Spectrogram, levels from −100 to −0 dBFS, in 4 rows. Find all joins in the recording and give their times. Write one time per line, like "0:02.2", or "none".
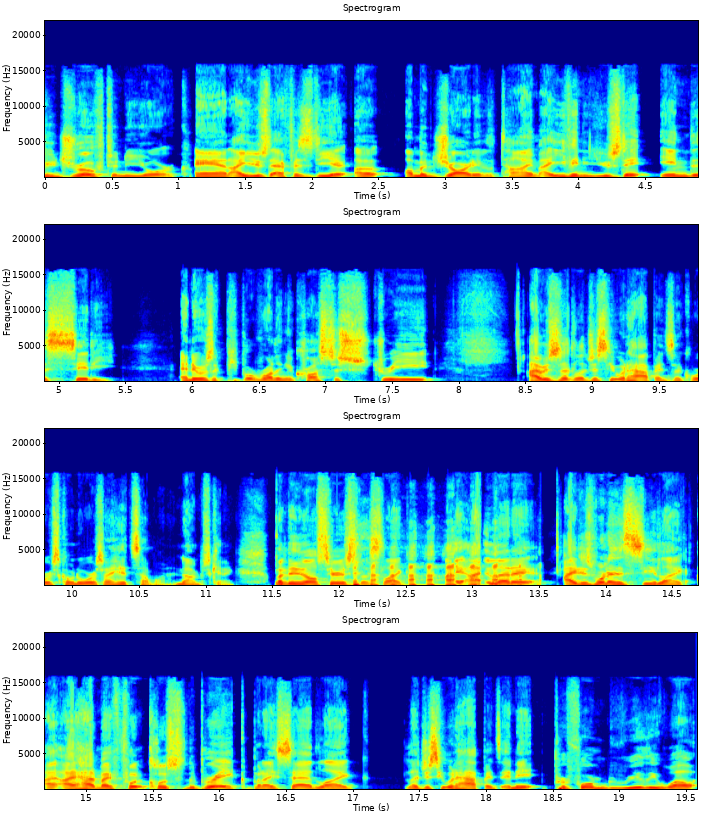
0:01.0
0:13.6

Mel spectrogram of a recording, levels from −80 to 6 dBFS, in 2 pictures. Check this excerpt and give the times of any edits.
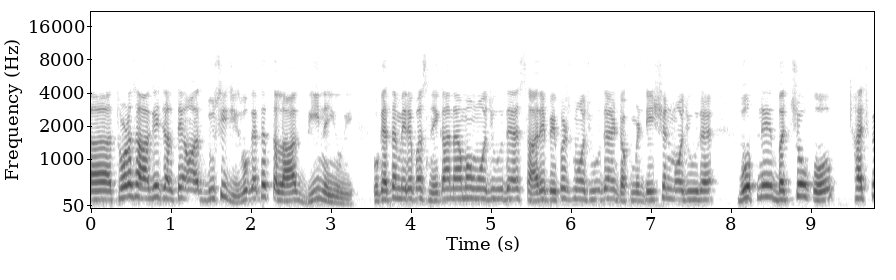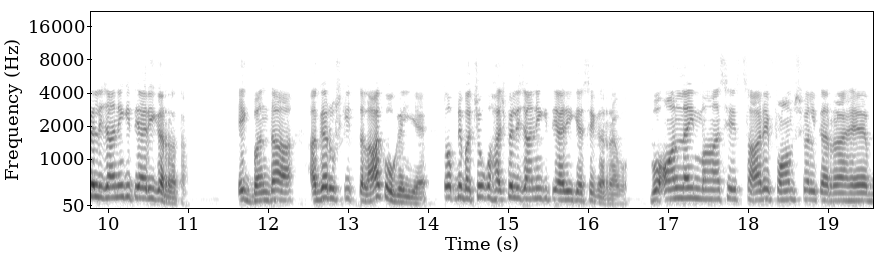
none

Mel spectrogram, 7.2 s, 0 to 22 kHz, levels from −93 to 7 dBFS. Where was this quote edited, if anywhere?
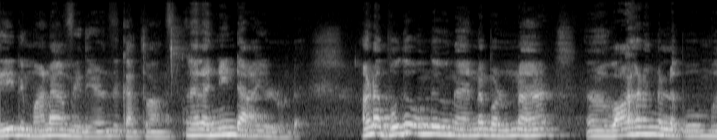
0:01.7

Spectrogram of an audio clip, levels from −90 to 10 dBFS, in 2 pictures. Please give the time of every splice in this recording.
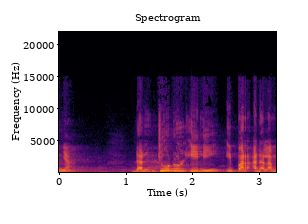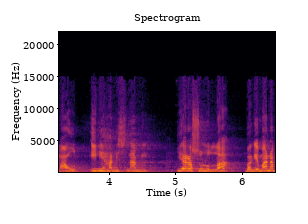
0:04.9

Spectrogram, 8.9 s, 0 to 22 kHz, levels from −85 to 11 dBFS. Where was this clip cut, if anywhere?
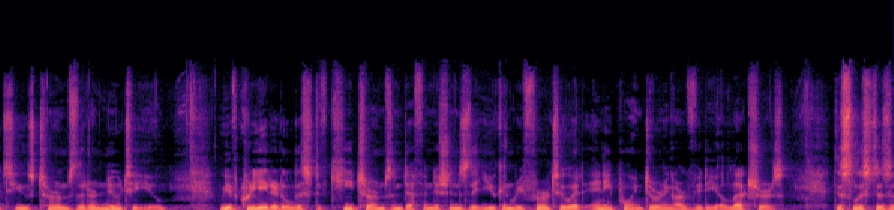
0:01.3

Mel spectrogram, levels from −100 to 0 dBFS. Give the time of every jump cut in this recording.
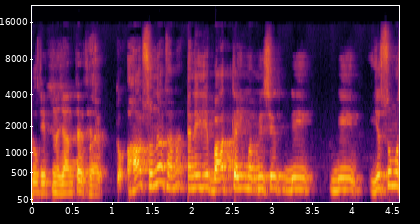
0:02.0

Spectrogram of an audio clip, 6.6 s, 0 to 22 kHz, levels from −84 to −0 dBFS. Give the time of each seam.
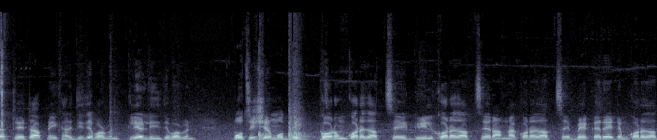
0:03.2

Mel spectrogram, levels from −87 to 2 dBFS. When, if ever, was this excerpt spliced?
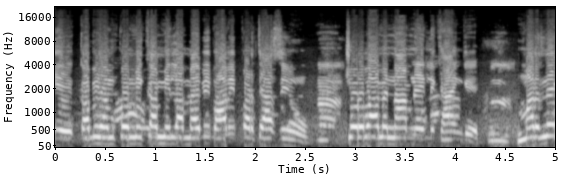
none

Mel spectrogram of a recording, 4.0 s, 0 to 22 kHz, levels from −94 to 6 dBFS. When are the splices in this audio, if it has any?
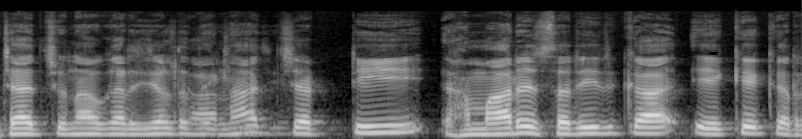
0:01.1

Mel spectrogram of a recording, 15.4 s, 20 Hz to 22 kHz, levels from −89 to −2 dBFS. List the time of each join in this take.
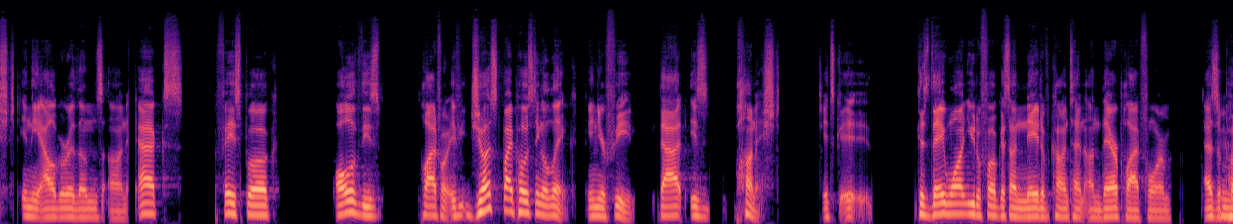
none

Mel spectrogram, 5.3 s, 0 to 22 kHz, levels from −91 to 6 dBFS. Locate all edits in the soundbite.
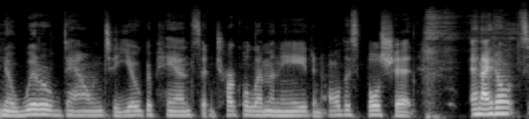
none

